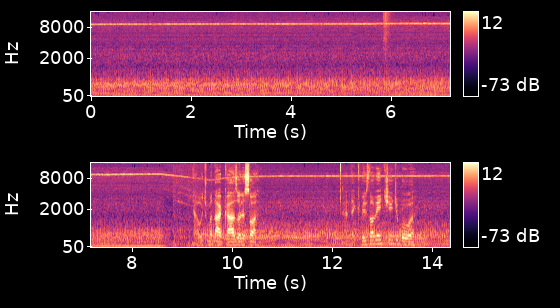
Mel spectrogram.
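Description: A truck engine drones steadily while driving on a road.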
